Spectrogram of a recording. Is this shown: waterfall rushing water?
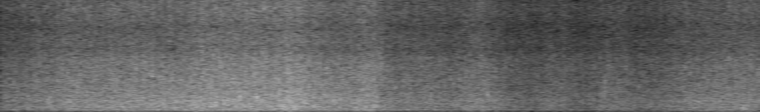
yes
